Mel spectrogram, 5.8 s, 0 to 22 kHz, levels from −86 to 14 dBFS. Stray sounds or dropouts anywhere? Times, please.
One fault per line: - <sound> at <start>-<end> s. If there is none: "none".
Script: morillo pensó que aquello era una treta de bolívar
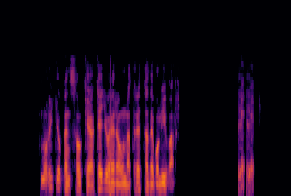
- laugh at 4.8-5.1 s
